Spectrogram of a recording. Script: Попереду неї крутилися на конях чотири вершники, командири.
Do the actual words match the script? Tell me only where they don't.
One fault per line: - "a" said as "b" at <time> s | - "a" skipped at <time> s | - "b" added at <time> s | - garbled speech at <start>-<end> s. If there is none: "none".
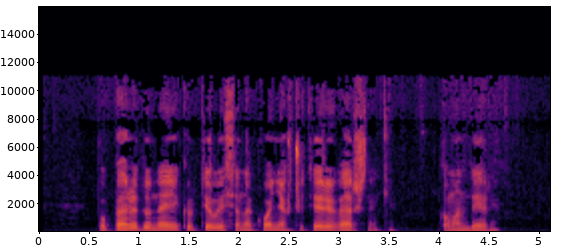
none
